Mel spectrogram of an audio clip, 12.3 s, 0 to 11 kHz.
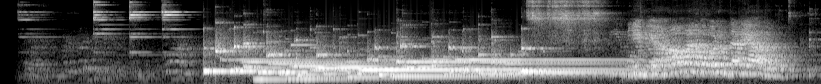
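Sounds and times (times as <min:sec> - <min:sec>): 
jingle: 0:01.4 - 0:10.6.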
